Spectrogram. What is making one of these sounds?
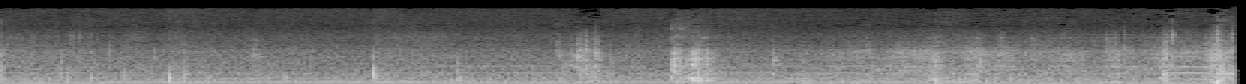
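Rocks and gravel scrape and clatter under a loader bucket.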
